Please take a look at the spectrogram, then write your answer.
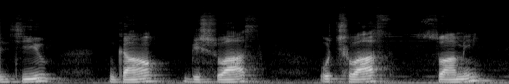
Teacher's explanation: और बासी वाह और बाह हिंदी शब्दों के अंत में और हिंदी संस्कृत शब्दों के संयुक्त व्यंजनों में व के उच्चारण में ओट दांतों की स्पर्श नहीं करता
